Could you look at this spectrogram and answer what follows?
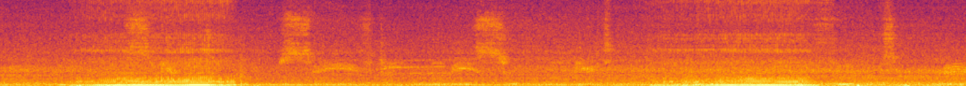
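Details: Sleeping English Bulldog: two loud, deep, rattling snores with quieter breathing between them; snoring.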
